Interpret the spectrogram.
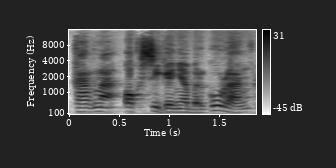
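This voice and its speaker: A man's voice: a little high, moderate pace, a little hiss or hum. A man co-presenting an infomercial talk show, explaining step by step and often repeating himself.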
